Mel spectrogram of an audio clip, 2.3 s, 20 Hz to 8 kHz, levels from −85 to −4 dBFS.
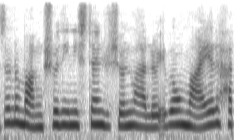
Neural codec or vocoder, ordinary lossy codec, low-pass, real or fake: codec, 16 kHz in and 24 kHz out, 0.8 kbps, FocalCodec, streaming, 65536 codes; none; 7.2 kHz; fake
